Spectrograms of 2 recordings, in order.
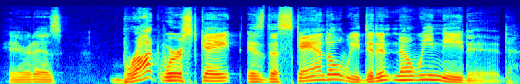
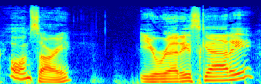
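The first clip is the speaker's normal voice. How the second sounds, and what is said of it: Announcer-style radio voice. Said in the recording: “You didn't sound too ready there... There's the radio voice.”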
